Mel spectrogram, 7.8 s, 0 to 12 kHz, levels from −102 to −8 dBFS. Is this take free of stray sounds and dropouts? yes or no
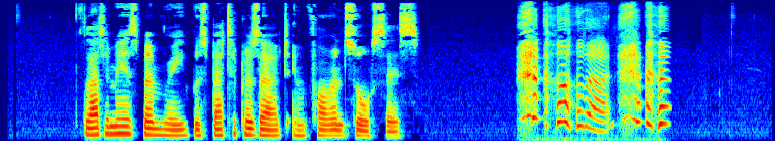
no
